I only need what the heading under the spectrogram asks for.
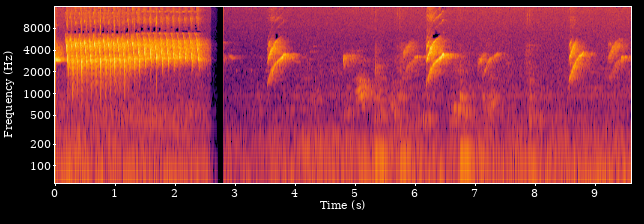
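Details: Canary lure recording meant to prompt a male to answer and sing: a dense, rapid high buzzing trill for over two seconds breaks off, then scattered sharp downslurred chirps follow over quiet background hiss.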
